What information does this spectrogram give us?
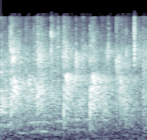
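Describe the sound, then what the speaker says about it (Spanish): A church congregation applauding, dense overlapping hand claps in an irregular patter, fairly close and moderately loud, with voices mixed in. "Dale un aplauso a Cristo"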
